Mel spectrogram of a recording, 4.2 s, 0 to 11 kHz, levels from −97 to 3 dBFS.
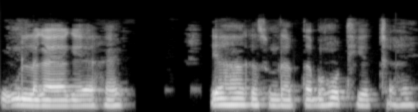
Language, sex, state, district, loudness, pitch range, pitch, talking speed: Hindi, male, Chhattisgarh, Balrampur, -15 LUFS, 130-145 Hz, 140 Hz, 145 wpm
